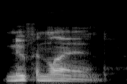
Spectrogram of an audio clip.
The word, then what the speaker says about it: Newfoundland: So it's understand Newfoundland. You get the alliteration and the flow. So work with that anytime you have trouble.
